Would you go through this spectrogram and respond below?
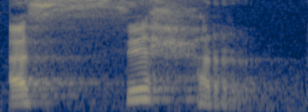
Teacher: Ra tu dibunyikan, walaupun di hujung bila kita waqaf kena bunyikan sifat ra tu, ra, tapi ra tu dibunyikan dengan sifat nipis, as-sihr, bukan as-sihr atau tebal.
